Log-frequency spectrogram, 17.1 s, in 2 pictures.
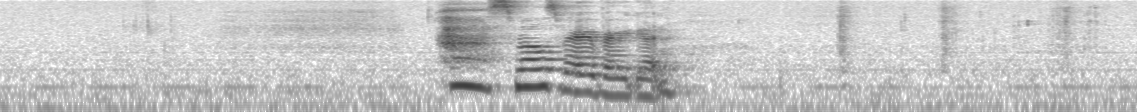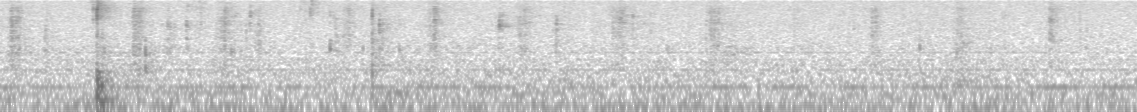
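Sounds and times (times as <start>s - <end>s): faint steady hum: 0.0s - 17.0s
person chewing with mouth clicks: 0.9s - 1.4s, 6.2s - 16.8s.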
